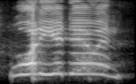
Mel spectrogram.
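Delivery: high, slow, loud disbelief; shocked shout. Retold or imitated. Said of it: "They were like".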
